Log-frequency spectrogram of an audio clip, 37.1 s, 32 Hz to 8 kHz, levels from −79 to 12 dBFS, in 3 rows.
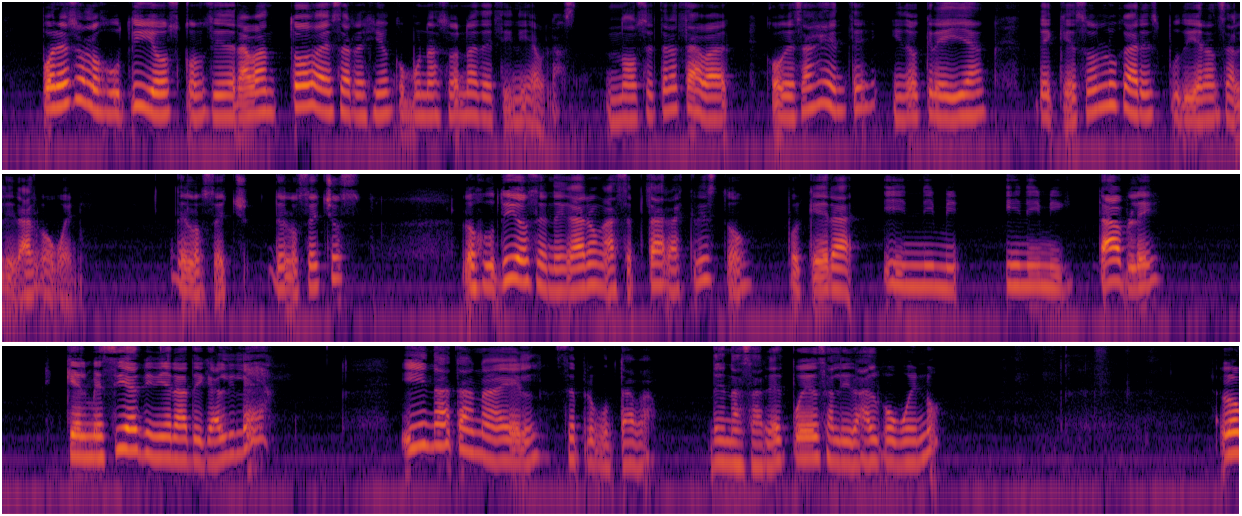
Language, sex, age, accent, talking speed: Spanish, female, 40-59, American, 100 wpm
